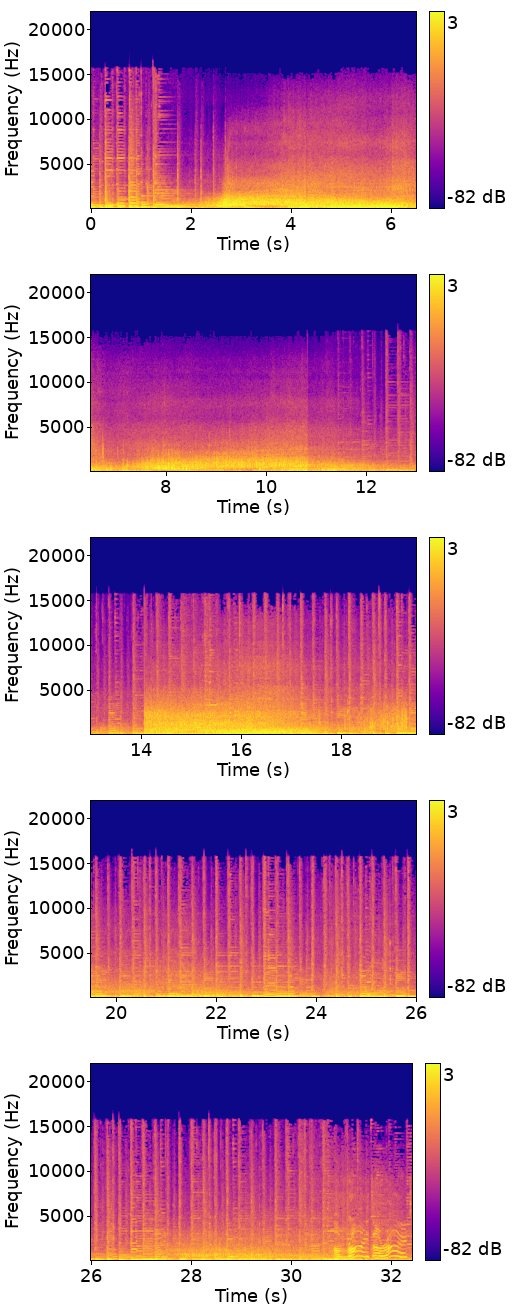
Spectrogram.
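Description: Small sea waves breaking and washing over a pebble beach, with three loud surges of surf in the first twenty seconds, under background music.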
